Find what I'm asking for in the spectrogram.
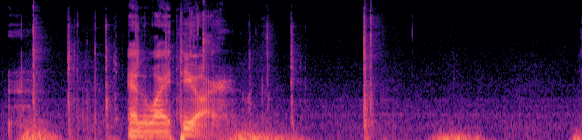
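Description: Quick clicks of keys on a computer keyboard come in short bursts, close and fairly faint, while someone speaks over part of the typing.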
